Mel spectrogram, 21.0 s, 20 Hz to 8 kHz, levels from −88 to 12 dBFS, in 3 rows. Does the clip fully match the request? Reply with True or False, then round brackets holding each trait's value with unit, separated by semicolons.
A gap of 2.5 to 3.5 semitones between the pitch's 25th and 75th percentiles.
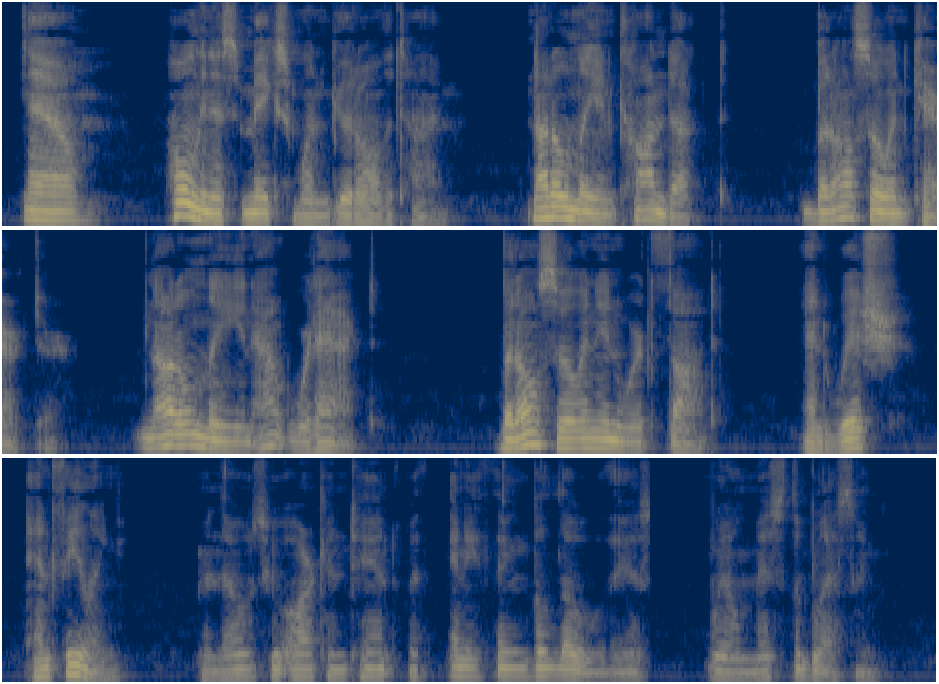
False (3.9 semitones)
